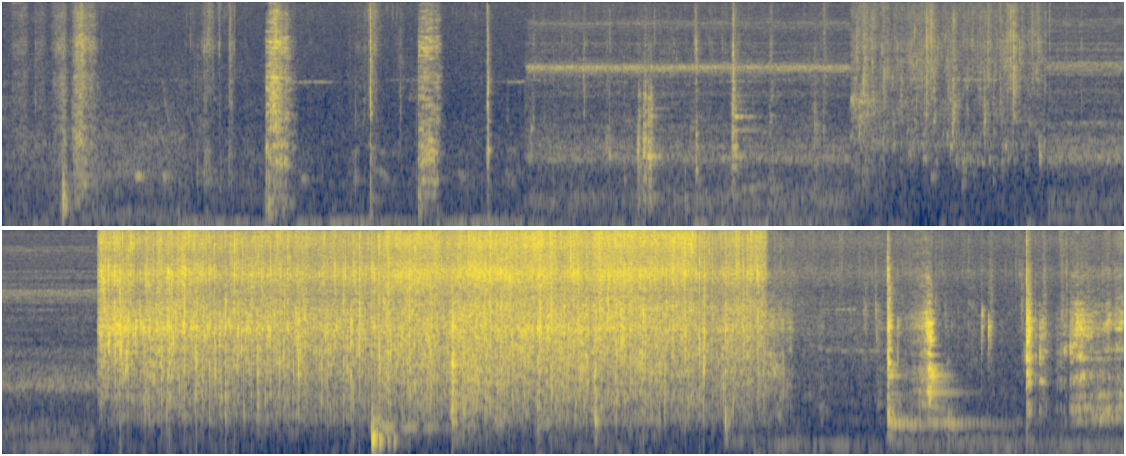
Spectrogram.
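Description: A cleaver chopping pork belly on a wooden board, a handful of separate chops. About halfway through comes a loud, steady sizzle of pork belly pieces frying in hot oil in a wok, lasting about eight seconds. Near the end a metal wok ladle clinks and knocks against the wok.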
